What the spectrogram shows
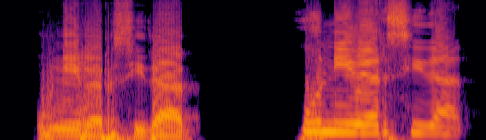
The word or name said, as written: universidad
